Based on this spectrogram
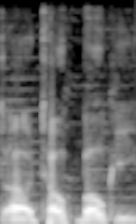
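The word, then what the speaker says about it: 떡볶이: Tokboki is pronounced Tokboki.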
